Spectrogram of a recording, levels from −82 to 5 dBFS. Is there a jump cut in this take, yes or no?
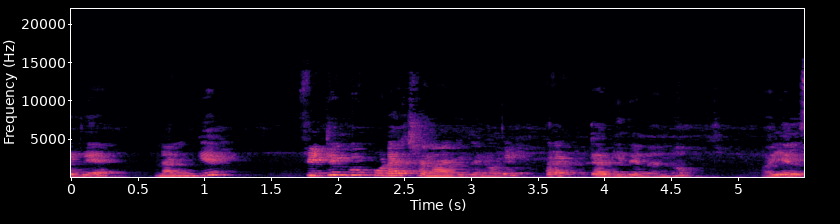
no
